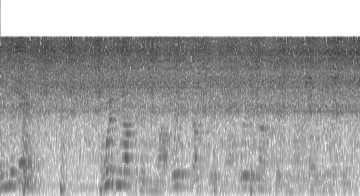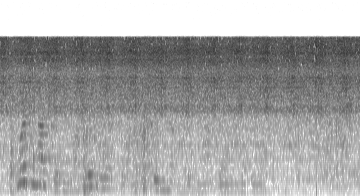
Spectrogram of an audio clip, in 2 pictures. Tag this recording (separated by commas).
Speech, Hiss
